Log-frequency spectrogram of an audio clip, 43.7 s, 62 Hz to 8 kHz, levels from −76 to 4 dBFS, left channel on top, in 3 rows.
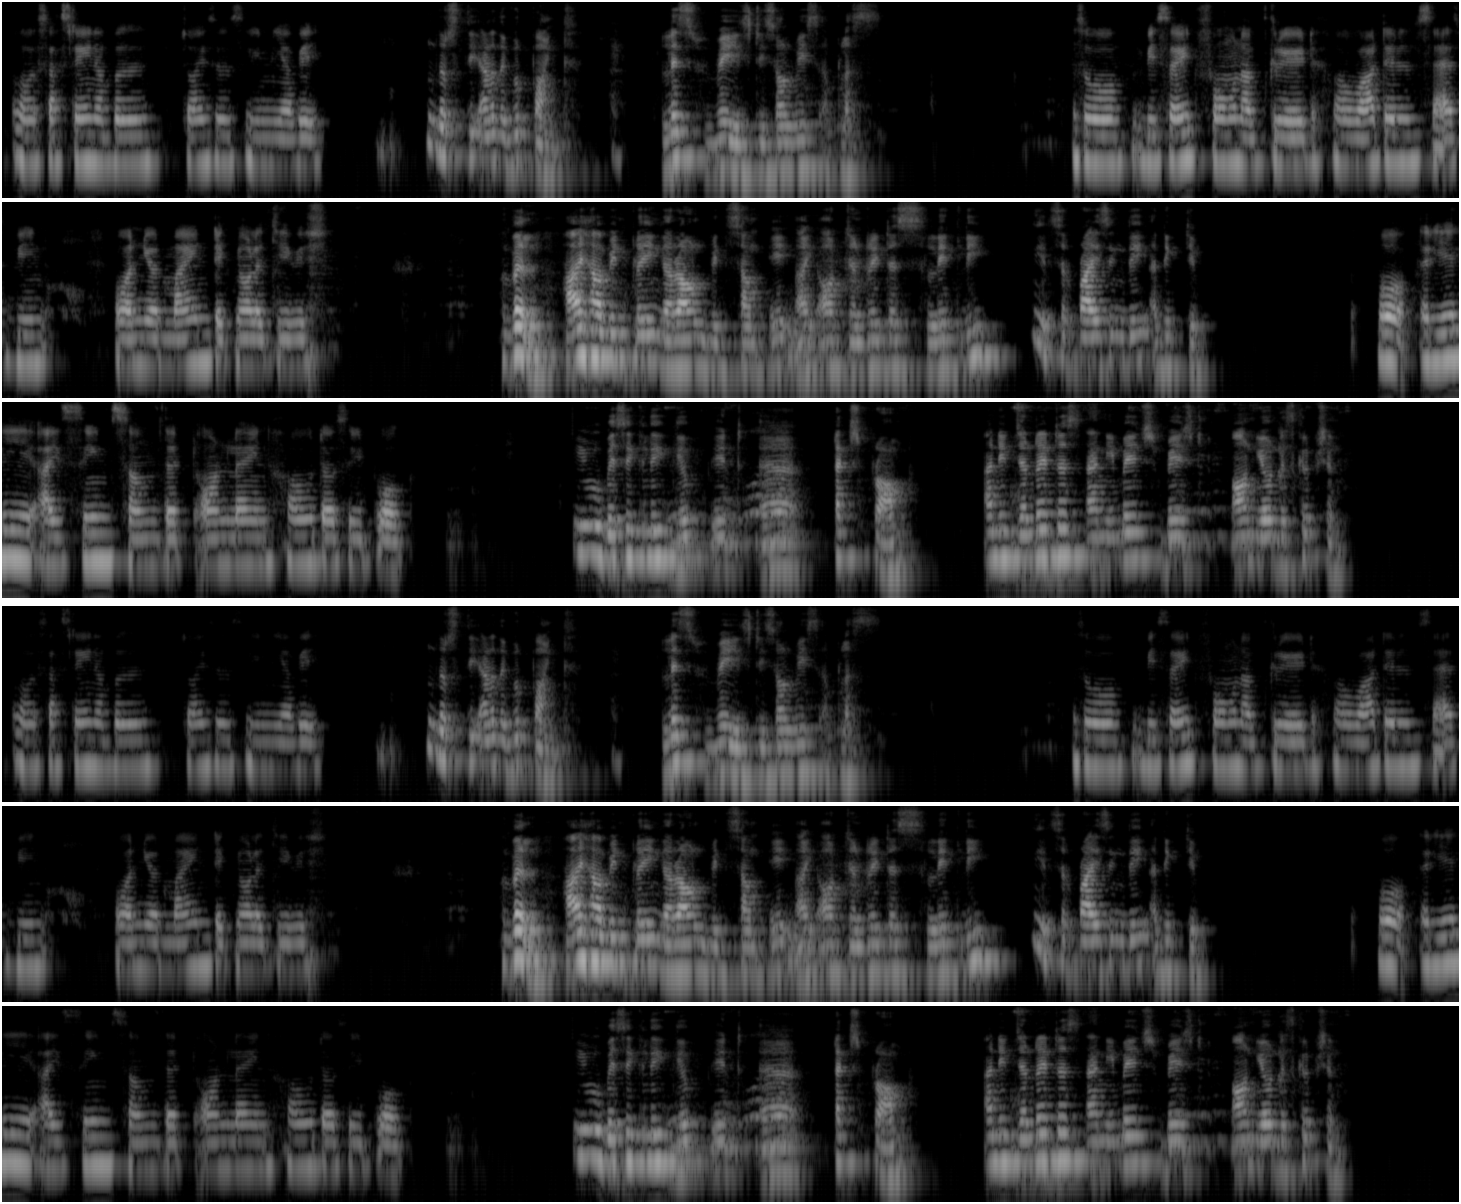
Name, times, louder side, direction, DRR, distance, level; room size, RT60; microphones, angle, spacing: voice 1, 0.0-3.2 6.1-6.2 10.7-15.1 15.5-17.9 28.3-33.2, left 5 dB, 40° left, 0.4 m, -36 dB
voice 2, 4.2-5.8 6.6-8.8 15.2-15.3 19.5-26.6 33.6-33.7 34.8-38.3 39.0-42.6, left 2 dB, 15° left, 1.0 m, -34 dB
head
